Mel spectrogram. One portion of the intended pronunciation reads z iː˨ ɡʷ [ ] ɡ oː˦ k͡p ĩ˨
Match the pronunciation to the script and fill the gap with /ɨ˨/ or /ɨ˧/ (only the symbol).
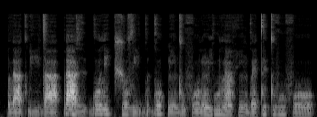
ɨ˨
